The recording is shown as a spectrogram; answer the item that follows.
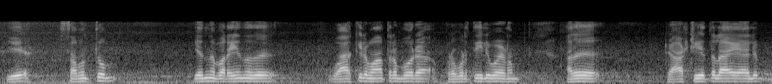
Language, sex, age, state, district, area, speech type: Malayalam, male, 60+, Kerala, Idukki, rural, spontaneous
